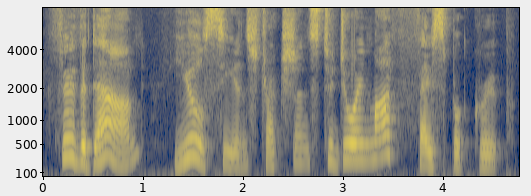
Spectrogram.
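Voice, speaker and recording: A woman storyteller reading a picture book aloud to young children, expressively and deliberately, with encouraging asides. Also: on the high side, expressive, darkish tone. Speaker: children's storyteller and channel host.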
